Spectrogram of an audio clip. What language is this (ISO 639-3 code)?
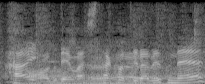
jpn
